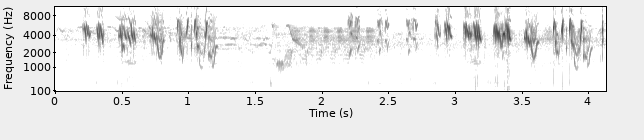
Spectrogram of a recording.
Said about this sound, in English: A flash of glittering dark blue cuts through the gray of late February as a male tree swallow glides low over a cattail marsh. The tree swallow's liquid notes hint at spring's approach.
